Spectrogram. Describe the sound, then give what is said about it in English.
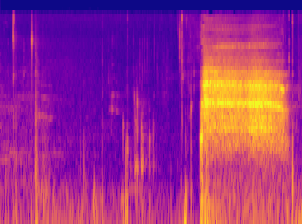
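A few soft, wet mouth clicks lead into a loud slurping sip of an earthy, refreshing ale with an odd lip noise, a single airy rush lasting under a second before cutting off. “I'm just going to take a little sip.”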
